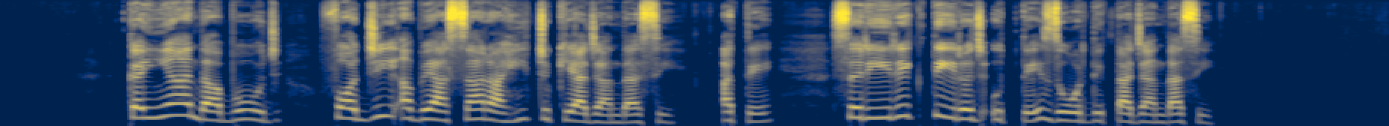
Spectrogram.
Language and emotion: Punjabi, neutral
